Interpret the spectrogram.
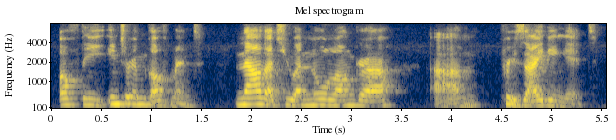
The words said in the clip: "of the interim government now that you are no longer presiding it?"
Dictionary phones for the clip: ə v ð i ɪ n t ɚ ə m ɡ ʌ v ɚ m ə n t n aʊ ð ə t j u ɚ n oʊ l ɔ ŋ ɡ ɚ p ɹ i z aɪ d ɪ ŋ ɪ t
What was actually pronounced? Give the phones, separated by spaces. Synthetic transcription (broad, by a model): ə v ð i ɪ n t ɚ ə m ɡ ʌ v ɚ m ə n t n aʊ ð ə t j u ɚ n oʊ l ɔ ŋ ɡ ɚ p ɹ i z aɪ d ɪ ŋ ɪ t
